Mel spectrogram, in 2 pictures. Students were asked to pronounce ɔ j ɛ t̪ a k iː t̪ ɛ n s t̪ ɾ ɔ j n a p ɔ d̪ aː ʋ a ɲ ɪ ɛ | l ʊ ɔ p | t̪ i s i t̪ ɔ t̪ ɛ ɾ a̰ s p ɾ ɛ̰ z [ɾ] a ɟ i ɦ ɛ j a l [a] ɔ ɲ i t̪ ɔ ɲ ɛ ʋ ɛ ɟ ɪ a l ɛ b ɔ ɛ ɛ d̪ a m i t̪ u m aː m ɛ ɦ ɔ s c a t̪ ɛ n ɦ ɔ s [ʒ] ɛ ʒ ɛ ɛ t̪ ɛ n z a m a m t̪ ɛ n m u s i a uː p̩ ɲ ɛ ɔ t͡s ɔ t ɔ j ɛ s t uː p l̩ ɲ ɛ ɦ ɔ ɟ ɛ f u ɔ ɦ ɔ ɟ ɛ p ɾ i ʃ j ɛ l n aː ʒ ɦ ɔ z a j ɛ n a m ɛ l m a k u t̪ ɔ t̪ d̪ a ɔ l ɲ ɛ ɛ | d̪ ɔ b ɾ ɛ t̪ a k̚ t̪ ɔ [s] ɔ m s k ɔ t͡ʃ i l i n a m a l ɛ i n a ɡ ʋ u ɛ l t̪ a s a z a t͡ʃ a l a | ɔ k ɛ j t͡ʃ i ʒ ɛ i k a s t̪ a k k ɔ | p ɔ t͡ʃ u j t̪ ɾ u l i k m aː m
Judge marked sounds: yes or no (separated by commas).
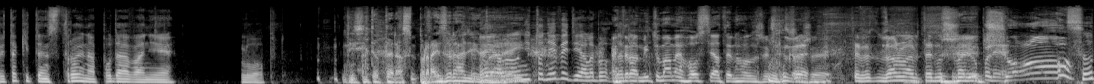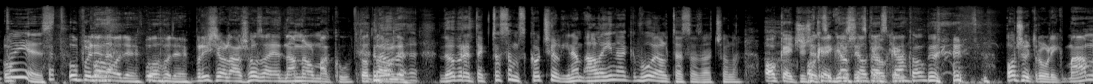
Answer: yes, no, yes, yes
